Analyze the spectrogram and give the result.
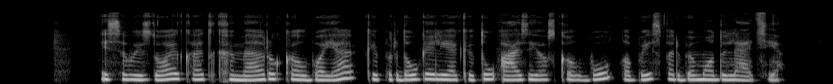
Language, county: Lithuanian, Šiauliai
